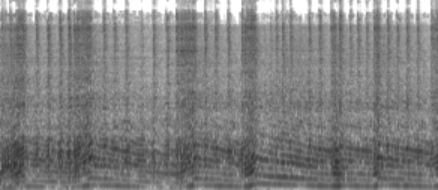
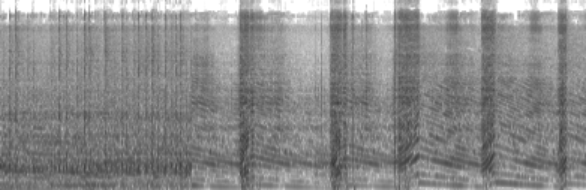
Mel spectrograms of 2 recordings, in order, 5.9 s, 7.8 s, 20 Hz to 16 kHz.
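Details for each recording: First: Custom Honda TRX90 with rebuilt CR85 two-stroke engine on its third heat cycle, jetted with 40 idle and 110 main: crackly quick revs sounding dry and thin on pickup, judged too lean, to be richened to 45 idle and 130 main. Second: Custom Honda TRX90 with rebuilt CR85 two-stroke engine, first heat cycle after rebuild: crisp idle with sharp, clean blips that rev freely and settle evenly; sounds good, though the carburetor clamp is loose and needs replacing.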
